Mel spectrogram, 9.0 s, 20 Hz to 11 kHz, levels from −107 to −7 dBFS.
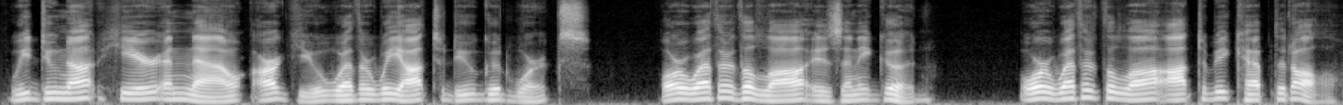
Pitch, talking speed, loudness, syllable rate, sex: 135 Hz, 210 wpm, -18 LUFS, 4.8 syllables/s, male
